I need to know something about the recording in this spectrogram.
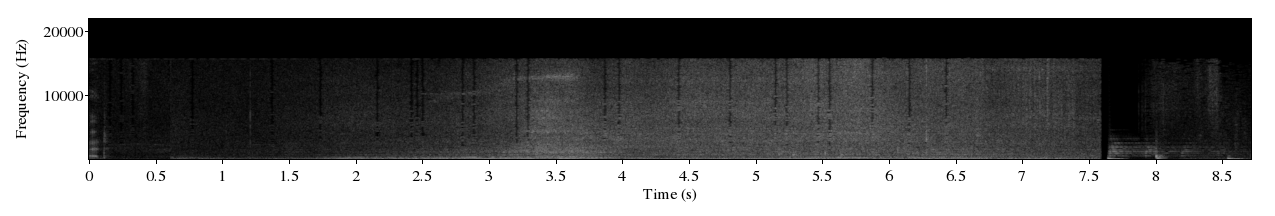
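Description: Nissan 350Z's VQ35DE V6 engine and exhaust as the car drives up the street. The engine note climbs in pitch and then falls away, and the sound cuts off abruptly near the end.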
